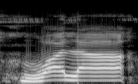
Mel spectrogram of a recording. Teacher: لام کے آگے الف مدہ آ گیا، ایک الف کے برابر لمبا کریں گے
